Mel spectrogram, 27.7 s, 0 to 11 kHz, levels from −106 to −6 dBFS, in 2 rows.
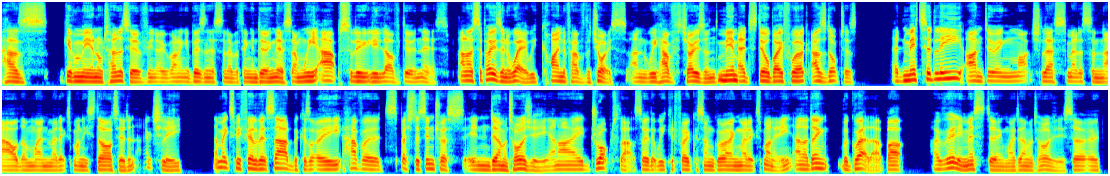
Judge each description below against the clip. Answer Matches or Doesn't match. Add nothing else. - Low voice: Matches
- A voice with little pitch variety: Doesn't match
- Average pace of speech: Doesn't match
